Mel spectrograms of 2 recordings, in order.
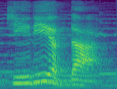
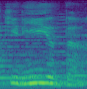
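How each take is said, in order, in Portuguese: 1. É dito com raiva mal contida. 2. É dito com carinho caloroso e afetuoso. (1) "aquela coisa que você está querendo esganar a tal da querida" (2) "é aquela coisa sentida com amor"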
